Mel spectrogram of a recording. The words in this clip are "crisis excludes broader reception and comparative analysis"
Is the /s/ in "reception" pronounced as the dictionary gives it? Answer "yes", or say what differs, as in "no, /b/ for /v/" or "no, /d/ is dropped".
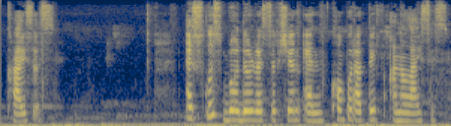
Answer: yes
